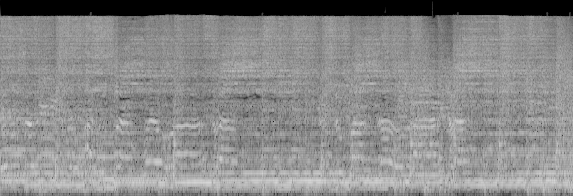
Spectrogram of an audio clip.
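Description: Live rock band playing loudly: electric guitars over a drum kit, with a bending melodic line on top.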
